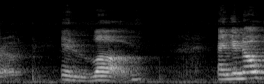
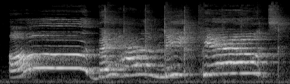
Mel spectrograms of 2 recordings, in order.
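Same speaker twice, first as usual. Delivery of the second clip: high, loud squeal, drawn out; 12 semitones higher, 10 dB louder, much slower than usual. Real, not acted. Fangirling to viewers about the meet cute. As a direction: squeal with delight over the couple. Squealing over romantic scene.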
